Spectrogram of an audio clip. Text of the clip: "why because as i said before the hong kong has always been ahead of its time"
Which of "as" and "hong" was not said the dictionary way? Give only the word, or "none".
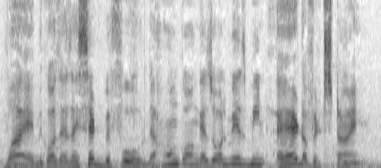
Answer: none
